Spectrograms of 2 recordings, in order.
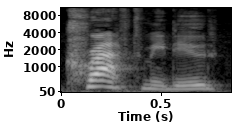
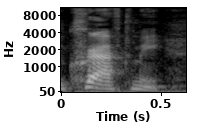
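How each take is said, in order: First: Louder, punchy "Craft me" with the weight on "Craft"; eager plea. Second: Said in the usual way. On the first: Retold or imitated. To his coach, retelling his eager loud plea. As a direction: demand it like a hungry student. Begging his mentor to push him.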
